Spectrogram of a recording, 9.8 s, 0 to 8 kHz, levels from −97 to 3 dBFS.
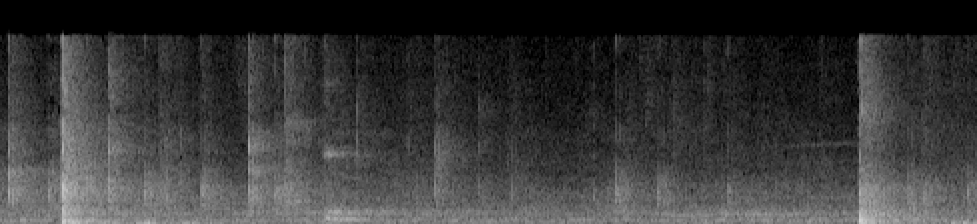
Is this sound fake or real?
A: real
